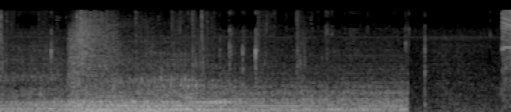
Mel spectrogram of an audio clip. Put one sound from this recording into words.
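A low mechanical hum drones steadily, then cuts off.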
